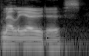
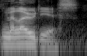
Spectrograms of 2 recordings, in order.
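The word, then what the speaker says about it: Meliodas: Is it Melodotus? That's how that's how you actually say his name is Melodus. Um but I thought his name was Melodius and that that was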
